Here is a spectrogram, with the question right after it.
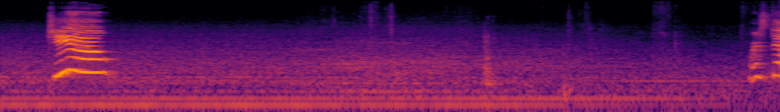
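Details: Male house cat crying out while missing its owner: one loud, wavering meow that climbs and then drops, a quiet stretch with faint room noise and small knocks, then the start of another loud meow.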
